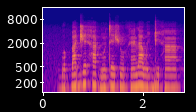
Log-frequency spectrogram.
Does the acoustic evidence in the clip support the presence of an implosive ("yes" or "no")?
no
